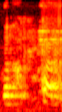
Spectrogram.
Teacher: దు పక్కన half letter హ క్లియర్ గా వినిపించాలండి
